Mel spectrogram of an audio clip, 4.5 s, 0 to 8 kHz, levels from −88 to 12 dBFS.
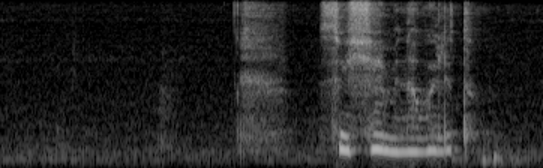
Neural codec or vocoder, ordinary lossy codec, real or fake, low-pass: codec, 16 kHz, 16 kbps, FreqCodec, larger model; none; fake; none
